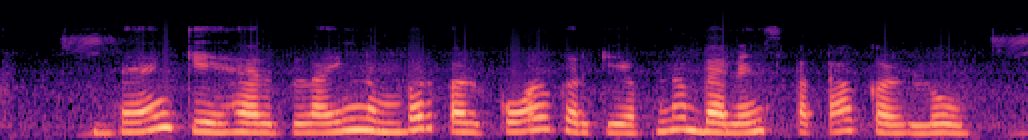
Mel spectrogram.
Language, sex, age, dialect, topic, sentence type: Hindi, female, 36-40, Hindustani Malvi Khadi Boli, banking, statement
